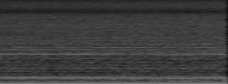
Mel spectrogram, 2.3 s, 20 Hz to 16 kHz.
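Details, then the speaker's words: 2004 Mercedes C230 W203 1.8 supercharged at cold start after fuel pump pressure test (holding about 44 psi): steady high whine over fast, even ticking idle; owner says supercharger is loudest, quiet with belt off; suspects worn tension/idler pulley bearings. "The loudest thing on here when you first start it up seems to be the supercharger because if I disconnect the belt, the serpentine belt that runs everything, and I start this car, it's a very quiet car."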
